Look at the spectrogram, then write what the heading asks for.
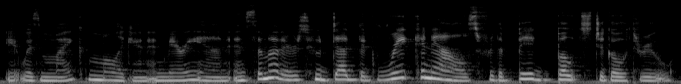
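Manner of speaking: gentle storybook narration read aloud; calm read-aloud for a little boy; reading to a child. Acted. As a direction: read it like a bedtime picture book. Mother reads picture book aloud.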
